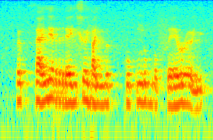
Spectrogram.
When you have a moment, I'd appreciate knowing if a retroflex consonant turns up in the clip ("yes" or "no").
no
